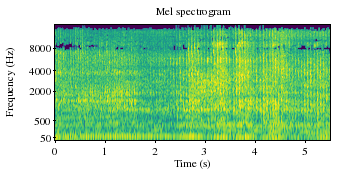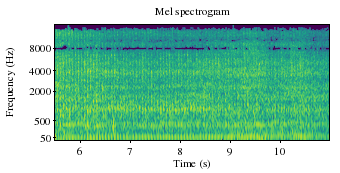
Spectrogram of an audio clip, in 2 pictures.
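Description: A Ford 3600 tractor's diesel engine runs steadily close by, a low rumbling idle with a rough, knocking pulse that swells slightly partway through; no talking.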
